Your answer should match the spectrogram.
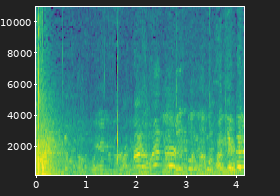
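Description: Two quick sharp pops right at the start, paintball markers firing, with a fainter pop about one and a half seconds in; several people's voices call out in the background after that.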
